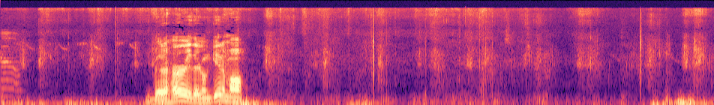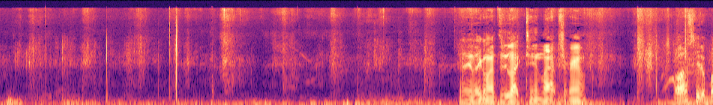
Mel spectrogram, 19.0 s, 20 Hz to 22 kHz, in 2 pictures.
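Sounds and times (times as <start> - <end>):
footsteps on grass: 0.0 - 19.0.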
